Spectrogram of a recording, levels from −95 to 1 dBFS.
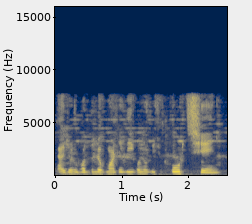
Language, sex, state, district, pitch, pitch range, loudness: Bengali, female, West Bengal, Paschim Medinipur, 170 Hz, 160-170 Hz, -17 LUFS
